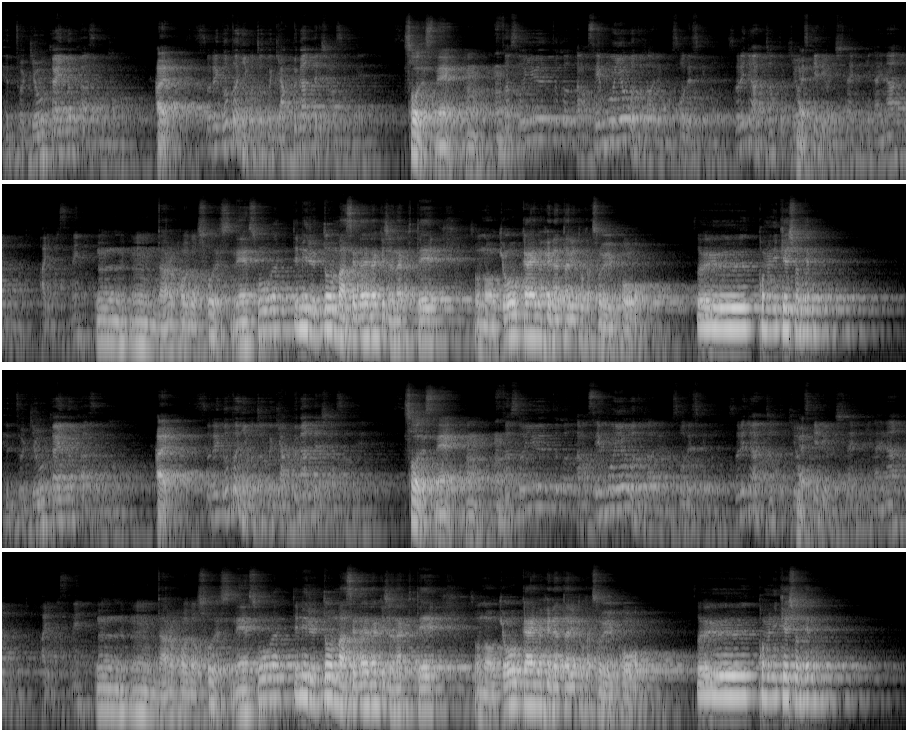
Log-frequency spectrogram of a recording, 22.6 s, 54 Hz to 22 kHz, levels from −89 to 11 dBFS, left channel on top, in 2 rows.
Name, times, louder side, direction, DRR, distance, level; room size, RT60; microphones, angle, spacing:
voice 1, 0.0-1.5 2.0-2.1 2.6-4.6 6.3-12.3 17.0-17.2 18.7-19.4, left 1 dB, 30° left, -4 dB, 1.0 m, -34 dB
voice 2, 5.1-6.3 9.9-10.1 12.5-16.9 17.2-19.3 20.0-21.4, left 1 dB, ahead, -2 dB, 0.4 m, -19 dB
8.1 x 5.0 x 6.8 m, 2.1 s
head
